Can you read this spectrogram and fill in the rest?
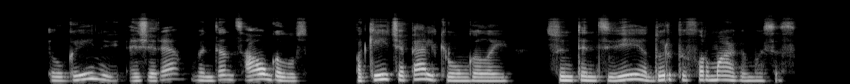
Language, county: Lithuanian, Kaunas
